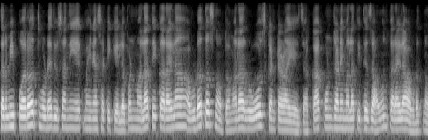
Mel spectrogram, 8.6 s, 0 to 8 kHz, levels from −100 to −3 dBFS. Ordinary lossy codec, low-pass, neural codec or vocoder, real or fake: none; 7.2 kHz; none; real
